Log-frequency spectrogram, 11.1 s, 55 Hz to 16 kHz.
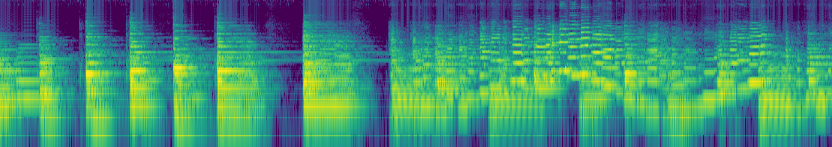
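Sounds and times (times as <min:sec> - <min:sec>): clarinet melody: 0:00.0 - 0:11.0
grand piano accompaniment: 0:00.0 - 0:11.0.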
